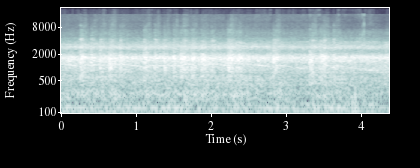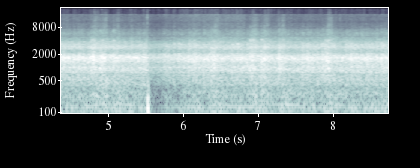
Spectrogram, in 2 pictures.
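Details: A Bieber Tourways diesel bus, left idling unattended for 25 minutes and giving off a bad smell, idles heavily with a rough, uneven chug and occasional stumbles. This is a misfire at idle, cause not pinned down.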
